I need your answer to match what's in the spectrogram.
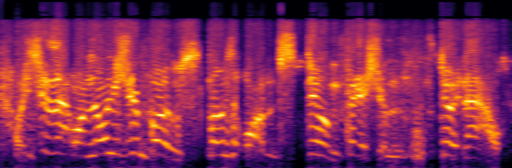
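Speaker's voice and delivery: high-pitched bossy orders in quick bursts; pushy know-it-all. Retold or imitated. Bossy colleague demanding both bugs fixed at once, pushy. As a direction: imitate a demanding pest piling on orders. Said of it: "he seems to talk down to everyone".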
